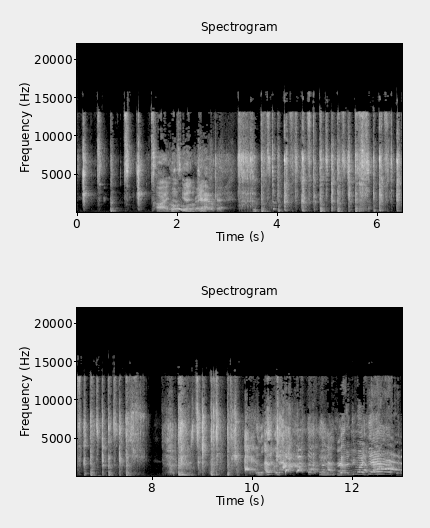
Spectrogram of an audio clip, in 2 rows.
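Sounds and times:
person beatboxing: 0.0s - 1.7s, 3.2s - 9.8s.

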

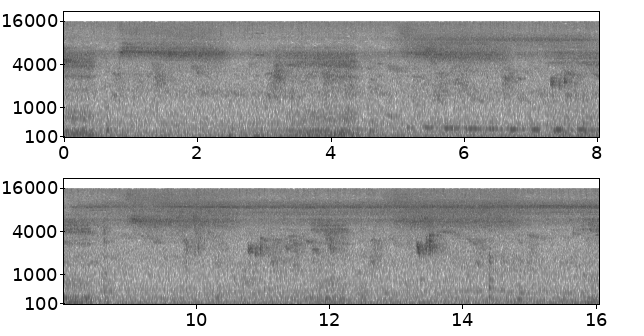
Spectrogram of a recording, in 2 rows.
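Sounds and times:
insect drone: 0.0s - 16.0s
bird chirps: 4.7s - 10.2s.

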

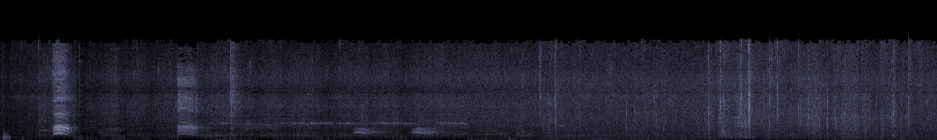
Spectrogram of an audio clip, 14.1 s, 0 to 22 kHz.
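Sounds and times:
crow cawing: 0.8s - 1.2s, 2.6s - 3.1s, 5.3s - 6.6s.

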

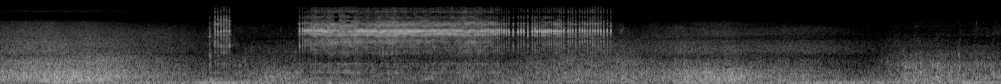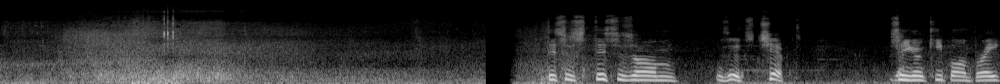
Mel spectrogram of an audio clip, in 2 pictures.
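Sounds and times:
wind on microphone: 0.0s - 15.4s
surf washing: 0.0s - 17.0s
fishing reel spool whirring: 2.0s - 6.3s.

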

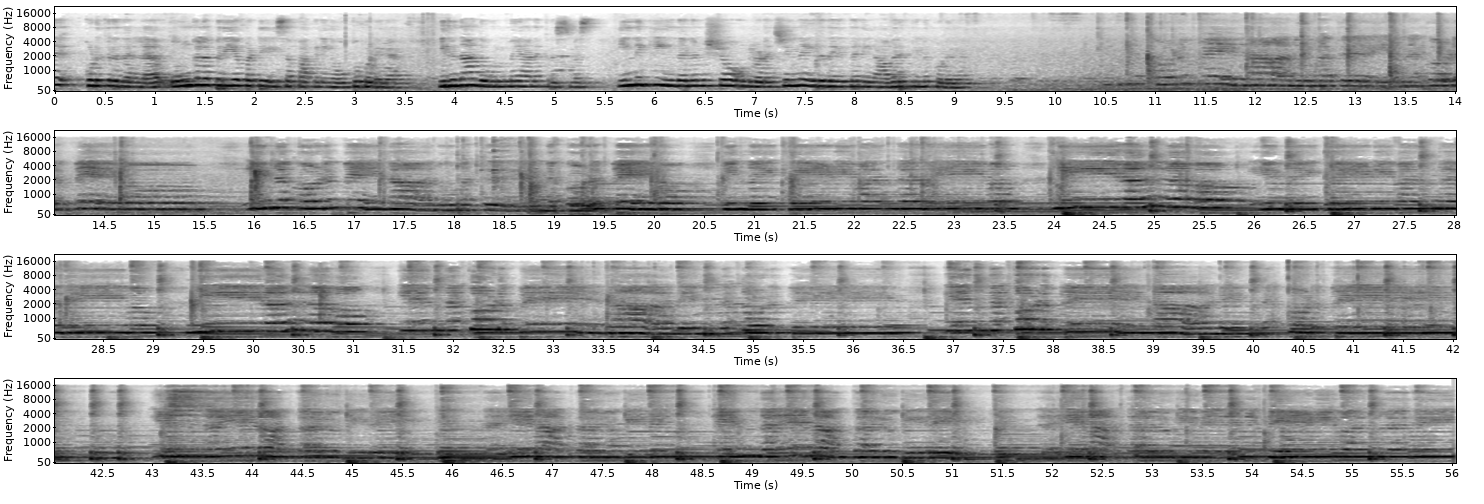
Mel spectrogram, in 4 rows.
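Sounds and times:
women and children singing: 10.9s - 56.0s
percussion beat: 17.9s - 36.1s, 36.8s - 55.6s.

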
